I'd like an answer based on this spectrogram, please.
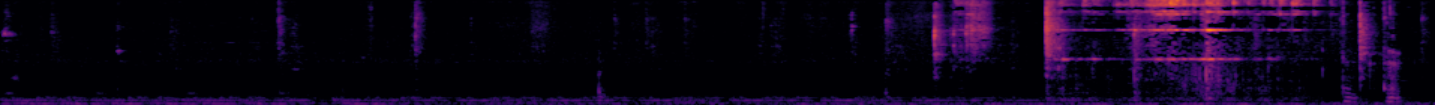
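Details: Quiet indoor room with a steady low hum, scattered soft clinks and ticks, and a short burst of broadband rustling near the end.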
